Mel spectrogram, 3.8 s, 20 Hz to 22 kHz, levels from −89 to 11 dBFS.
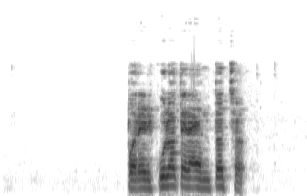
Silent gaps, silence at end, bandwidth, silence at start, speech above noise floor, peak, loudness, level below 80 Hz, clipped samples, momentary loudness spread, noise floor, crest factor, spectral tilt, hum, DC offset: none; 0.8 s; 7.2 kHz; 1.6 s; 67 dB; -2 dBFS; -14 LUFS; -66 dBFS; under 0.1%; 10 LU; -82 dBFS; 16 dB; -4 dB/octave; none; under 0.1%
